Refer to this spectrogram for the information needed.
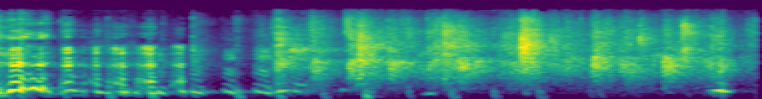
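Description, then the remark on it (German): Voiced laughter gives way to a steady burst of applause, many hands clapping in a dense, crackling patter that holds at a moderate level for a few seconds. “Applaus kann es auch, das hört man, ne?”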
